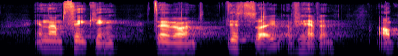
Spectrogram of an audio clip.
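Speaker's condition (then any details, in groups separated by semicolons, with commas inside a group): ALS; symptoms began about four years before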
